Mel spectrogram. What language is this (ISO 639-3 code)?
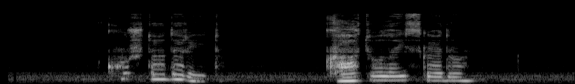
lav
